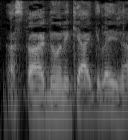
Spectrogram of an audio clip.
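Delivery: ordinary talk, nothing marked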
